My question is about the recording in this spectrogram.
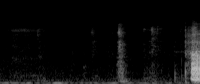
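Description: A few faint light clicks of small plastic toy pieces being handled, as a chair is lifted out of a toy doughnut wagon.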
